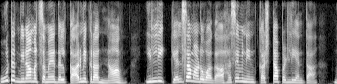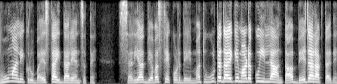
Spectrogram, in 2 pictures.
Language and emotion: Kannada, angry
